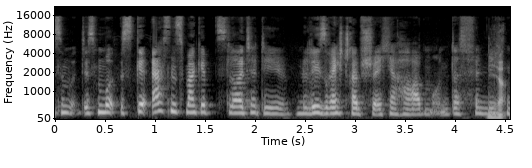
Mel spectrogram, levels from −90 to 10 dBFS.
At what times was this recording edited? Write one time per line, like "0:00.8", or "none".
0:02.0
